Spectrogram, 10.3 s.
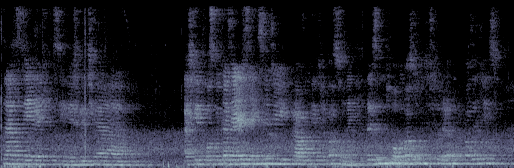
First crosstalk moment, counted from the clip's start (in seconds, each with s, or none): none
